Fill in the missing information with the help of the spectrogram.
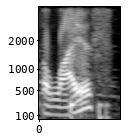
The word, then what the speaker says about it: Elias: So my name is Elias, E-L-I-A-S. And I'm calling with the Bank of Cardiff. Cardiff is spelled C-A-R-D-I-F-F, as in Frank Frank.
